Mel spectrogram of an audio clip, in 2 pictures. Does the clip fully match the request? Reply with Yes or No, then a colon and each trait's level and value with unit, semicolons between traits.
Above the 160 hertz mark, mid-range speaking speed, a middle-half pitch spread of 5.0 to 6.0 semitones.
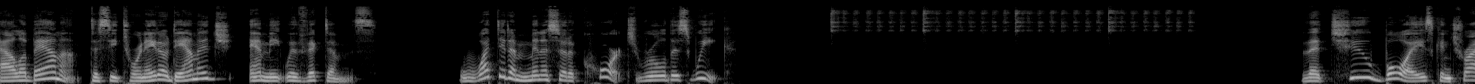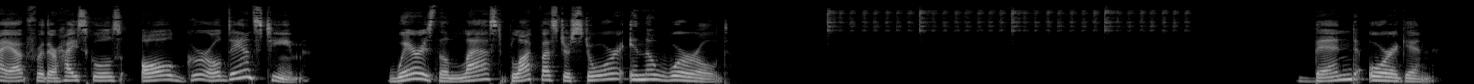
No: medium, 185 Hz; slow, 85 wpm; wide, 5.6 semitones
